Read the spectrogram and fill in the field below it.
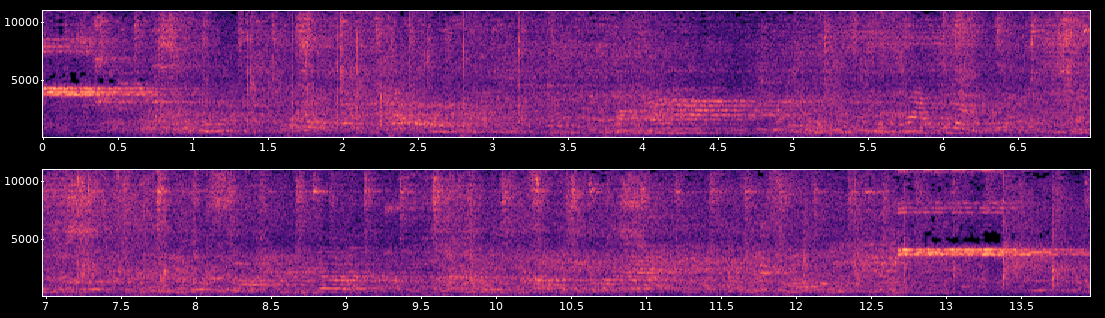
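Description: Players' voices call out in a large echoing gym.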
